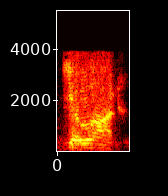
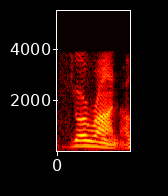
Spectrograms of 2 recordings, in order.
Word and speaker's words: Yaron: Yaron. – Yaron, okay.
